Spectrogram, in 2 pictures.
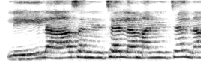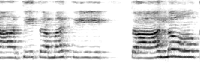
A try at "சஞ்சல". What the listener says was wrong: சஞ்சலம்னு சொல்லக்கூடாது சஞ்சல ரண்டுமே சதான் போடணும்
